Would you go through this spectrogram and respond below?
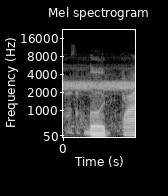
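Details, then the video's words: Frogs croaking non-stop at Great Falls National Park in McLean, Virginia: two deep, buzzy, harmonic croaks about three-quarters of a second apart, over a steady high-pitched droning chorus in the background. "Frogs Croaking at Great Falls National Park in McLean, Virginia. Non-stop croaking"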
